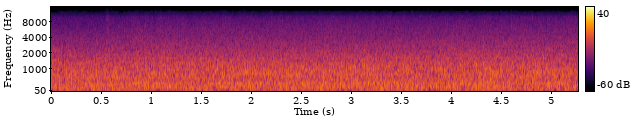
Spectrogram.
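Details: Master Flow 1450 CFM gable-mount attic fan, newly installed and switched on via its thermostat, drawing 1.16 amps at about 76 dB. Loud, steady whoosh of air over a low even hum, no rattles or surges; normal operation.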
